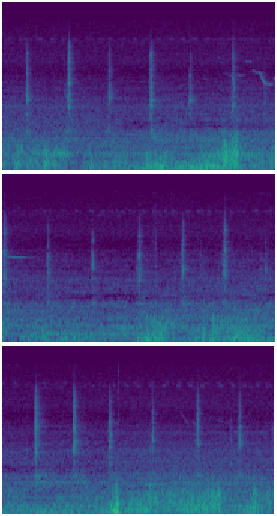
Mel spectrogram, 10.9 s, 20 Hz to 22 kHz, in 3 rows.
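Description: Low rumble of the Boeing KC-135R Stratotanker's four CFM56 (F108) turbofans as it flies past overhead. A sharp tick repeats about twice a second, and a brief bird chirp comes a few seconds in.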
